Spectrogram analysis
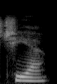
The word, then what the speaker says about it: chia: where is my drink to pronounce chia pretend to say cheetah without the t a popular phrase from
